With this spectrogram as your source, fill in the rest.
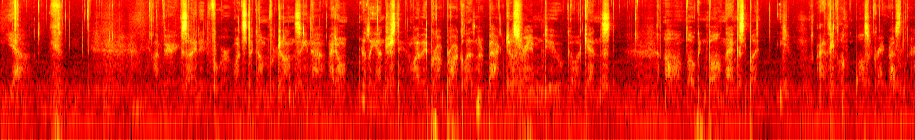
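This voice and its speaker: A whispering man at a moderate pace, with long, frequent pauses and noticeable background noise. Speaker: ASMR content creator. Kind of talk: ASMR trigger-word whisper ramble to camera. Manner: close-up whisper, repeating words.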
